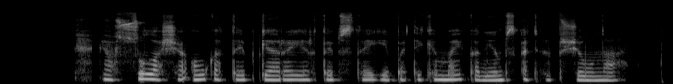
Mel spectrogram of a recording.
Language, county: Lithuanian, Telšiai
